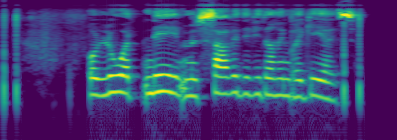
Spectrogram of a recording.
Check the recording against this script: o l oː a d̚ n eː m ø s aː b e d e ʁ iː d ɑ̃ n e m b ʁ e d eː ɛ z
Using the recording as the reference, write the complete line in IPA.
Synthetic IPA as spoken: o l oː a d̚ n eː m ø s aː v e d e v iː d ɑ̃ n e m b ʁ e ɡ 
